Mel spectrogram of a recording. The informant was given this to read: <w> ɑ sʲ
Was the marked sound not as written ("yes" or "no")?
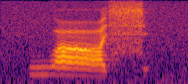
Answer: no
